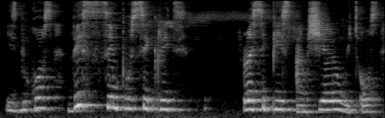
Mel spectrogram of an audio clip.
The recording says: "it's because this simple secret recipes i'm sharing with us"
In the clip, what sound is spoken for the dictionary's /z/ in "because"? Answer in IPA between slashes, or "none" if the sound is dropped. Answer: /s/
